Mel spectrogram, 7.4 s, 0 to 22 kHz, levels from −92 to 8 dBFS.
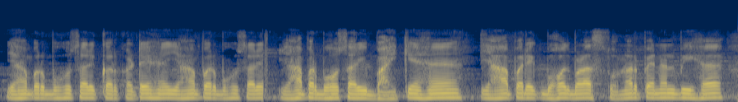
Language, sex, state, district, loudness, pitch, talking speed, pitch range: Hindi, male, Jharkhand, Palamu, -17 LUFS, 125 Hz, 205 wpm, 120-125 Hz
